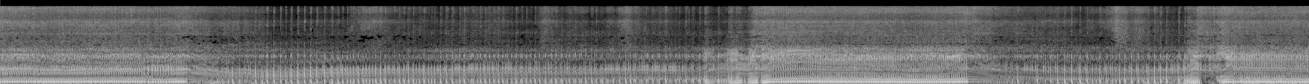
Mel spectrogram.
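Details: Roadside-found Homelite chainsaw after carburetor rework, cold-started after sitting, cutting wood outdoors in wind: crisp two-stroke rasp bogs a little into each cut, then clears to full revs. Chain wet and oiling; owner thinks it runs a little rich, bogging in larger logs.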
